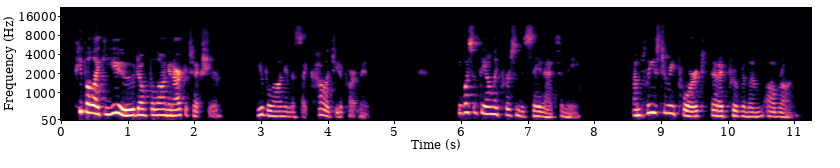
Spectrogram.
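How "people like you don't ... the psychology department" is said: ordinary talk, nothing marked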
